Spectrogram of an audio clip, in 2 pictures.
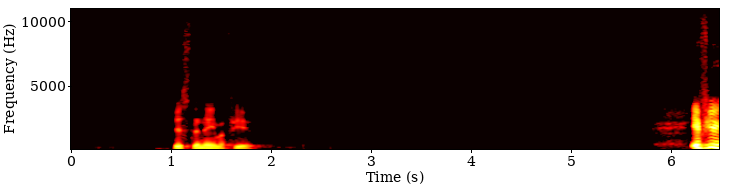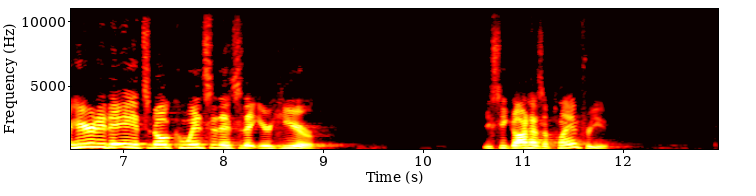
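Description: A middle-aged man speaks with animation through a microphone in a large room.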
